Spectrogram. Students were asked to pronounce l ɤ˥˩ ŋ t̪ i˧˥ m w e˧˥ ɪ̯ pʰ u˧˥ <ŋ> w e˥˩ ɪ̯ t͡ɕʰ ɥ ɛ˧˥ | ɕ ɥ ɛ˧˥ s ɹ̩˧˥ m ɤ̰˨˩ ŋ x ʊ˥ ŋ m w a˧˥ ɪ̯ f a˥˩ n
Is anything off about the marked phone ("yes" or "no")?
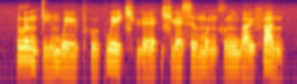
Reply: yes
